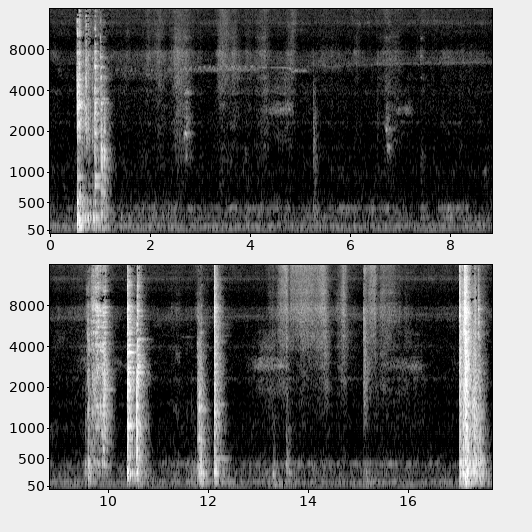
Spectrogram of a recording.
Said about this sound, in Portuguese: Então, acabou a receita? Fecha a panela e manda ver.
